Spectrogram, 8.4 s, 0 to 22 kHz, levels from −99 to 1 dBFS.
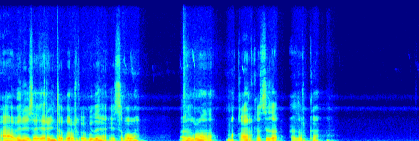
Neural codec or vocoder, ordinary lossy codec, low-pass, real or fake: none; none; none; real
